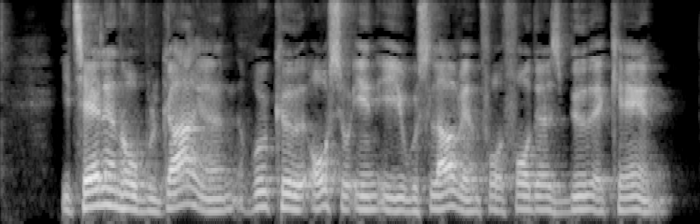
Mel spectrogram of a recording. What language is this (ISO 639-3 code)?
dan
